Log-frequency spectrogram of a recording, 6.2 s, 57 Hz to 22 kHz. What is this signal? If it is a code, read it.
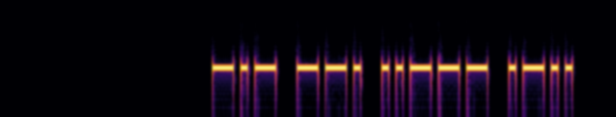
Morse code, heard as a keyed tone, about 17 wpm, 700 Hz. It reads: KG2L
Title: USA Call Signs - 4 Characters - Repeated 2x - 17wpm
